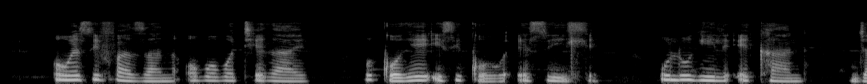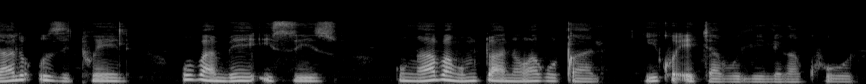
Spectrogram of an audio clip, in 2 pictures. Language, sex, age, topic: North Ndebele, female, 25-35, health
